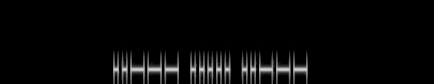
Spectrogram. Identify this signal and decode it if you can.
Morse code, heard as a keyed tone, about 28 wpm, 700 Hz. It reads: 252
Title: Common Cut Numbers - 3-Digit 28wpm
